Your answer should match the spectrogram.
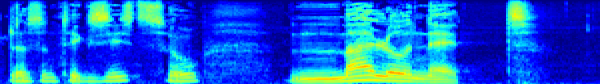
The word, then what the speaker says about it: malhonnête: Malhonnête. Okay, remember H doesn't exist, so malhonnête. Don't insist on the final E. Malhonnête. And here you get E accent circonflexe, so you pronounce it like E. Malhonnête.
